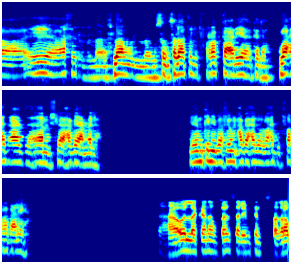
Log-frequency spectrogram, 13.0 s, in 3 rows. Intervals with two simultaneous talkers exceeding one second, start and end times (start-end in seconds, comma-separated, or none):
none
